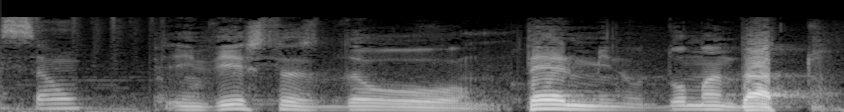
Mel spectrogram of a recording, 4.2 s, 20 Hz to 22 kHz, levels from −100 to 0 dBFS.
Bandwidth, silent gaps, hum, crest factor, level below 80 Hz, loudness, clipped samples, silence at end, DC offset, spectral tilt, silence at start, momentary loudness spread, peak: 11.5 kHz; none; none; 18 dB; -54 dBFS; -24 LUFS; under 0.1%; 0 s; under 0.1%; -6.5 dB/octave; 0 s; 14 LU; -6 dBFS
